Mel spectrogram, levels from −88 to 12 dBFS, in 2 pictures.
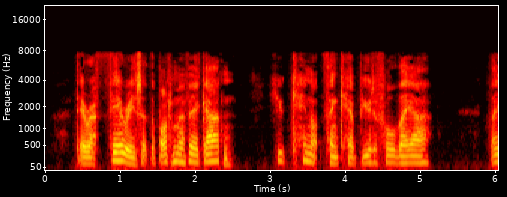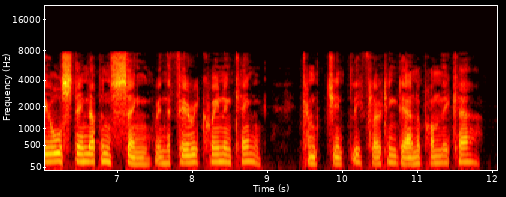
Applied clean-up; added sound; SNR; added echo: none; none; none; none.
